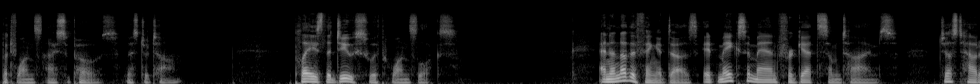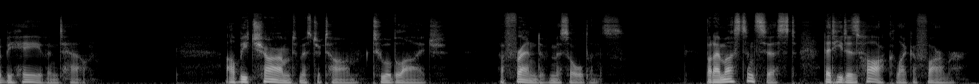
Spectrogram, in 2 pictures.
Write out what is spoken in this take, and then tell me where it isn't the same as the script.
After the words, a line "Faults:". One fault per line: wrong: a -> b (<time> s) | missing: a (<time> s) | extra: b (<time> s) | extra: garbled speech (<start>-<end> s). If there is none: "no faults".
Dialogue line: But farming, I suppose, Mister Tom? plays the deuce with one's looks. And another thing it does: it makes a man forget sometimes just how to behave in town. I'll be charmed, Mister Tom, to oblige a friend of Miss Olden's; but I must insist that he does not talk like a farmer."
But one's, I suppose, Mister Tom? plays the deuce with one's looks. And another thing it does: it makes a man forget sometimes just how to behave in town. I'll be charmed, Mister Tom, to oblige a friend of Miss Olden's; but I must insist that he does talk like a farmer."
Faults:
wrong: farming -> one's (0.2 s)
missing: not (18.4 s)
